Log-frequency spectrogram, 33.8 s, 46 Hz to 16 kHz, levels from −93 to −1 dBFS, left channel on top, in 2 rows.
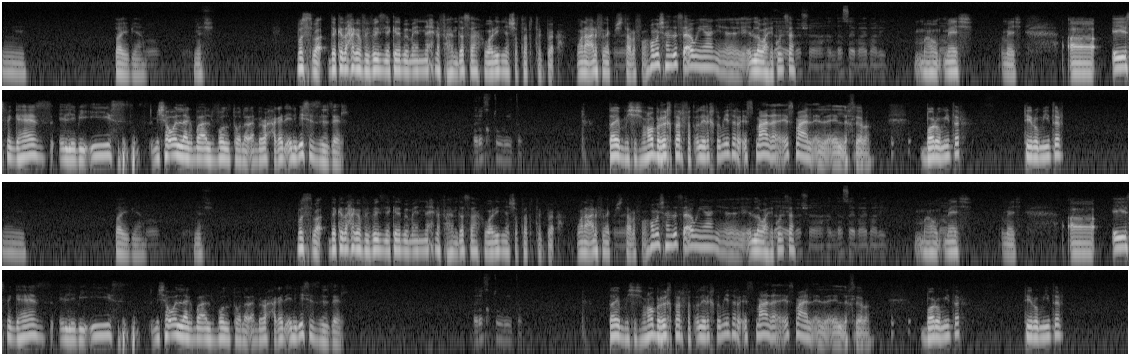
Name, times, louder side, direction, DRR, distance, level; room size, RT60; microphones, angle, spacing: voice 1, 0.0-0.4 1.7-2.2 2.9-3.2 4.4-11.9 13.7-14.5 15.0-16.4 16.7-22.1 26.0-29.9 30.7-31.4 32.2-32.8, left 4 dB, 80° left, 0.7 m, -31 dB
voice 2, 2.7-3.1 9.2-9.4 11.5-13.3 14.0-14.4 24.0-24.7 29.6-29.8 30.5-30.6, left 1 dB, 20° left, 5.3 m, -52 dB
head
